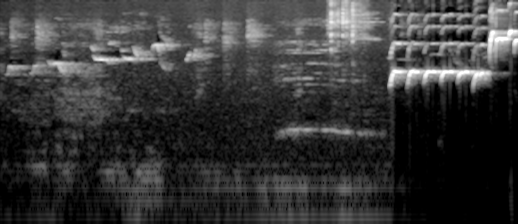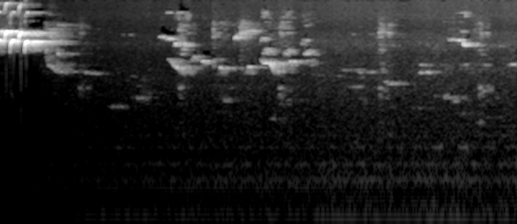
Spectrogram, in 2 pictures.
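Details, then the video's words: Brown-chested jungle flycatcher song played to caged birds as a singing model: faint high twitters over a low background hum, then a loud two-second run of clear repeated downslurred whistles, followed by softer scattered notes. "Pancingan Masteran Suara Burung (SIKATAN RIMBA DADA COKLAT)"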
